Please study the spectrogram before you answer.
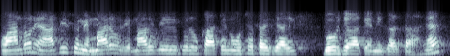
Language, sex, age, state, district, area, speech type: Gujarati, male, 45-60, Gujarat, Narmada, rural, conversation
